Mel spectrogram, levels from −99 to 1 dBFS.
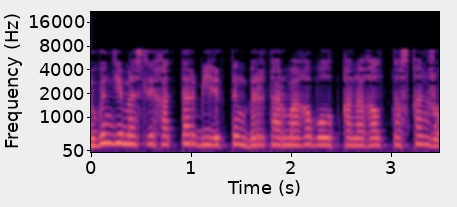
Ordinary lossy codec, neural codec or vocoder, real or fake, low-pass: MP3, 32 kbps; none; real; 7.2 kHz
